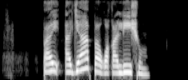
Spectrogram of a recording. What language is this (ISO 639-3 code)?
qur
